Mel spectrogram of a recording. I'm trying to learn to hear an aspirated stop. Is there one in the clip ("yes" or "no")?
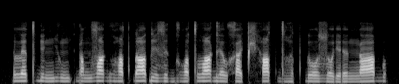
yes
